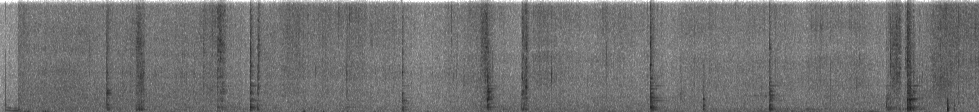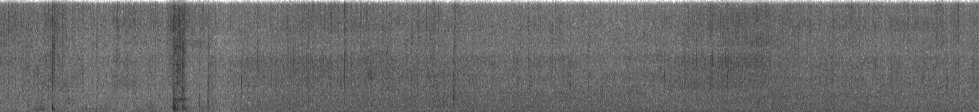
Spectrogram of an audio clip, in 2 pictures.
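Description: Chopped onions and green chillies frying in a metal wok, sizzling steadily. For the first half a perforated metal ladle stirs them, clacking and scraping against the pan every second or two; after that only the sizzle goes on.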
